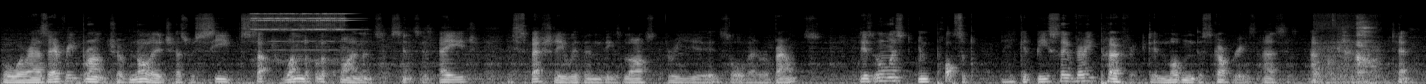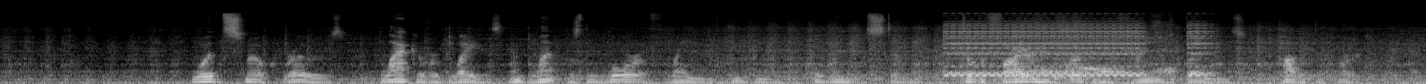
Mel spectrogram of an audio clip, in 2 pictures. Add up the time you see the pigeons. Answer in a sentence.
The pigeons can be heard for 2 seconds in total.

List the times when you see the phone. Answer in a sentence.
The phone can be heard from 2.5 to 3.7 s, from 13.1 to 13.8 s and from 23.6 to 26.4 s.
